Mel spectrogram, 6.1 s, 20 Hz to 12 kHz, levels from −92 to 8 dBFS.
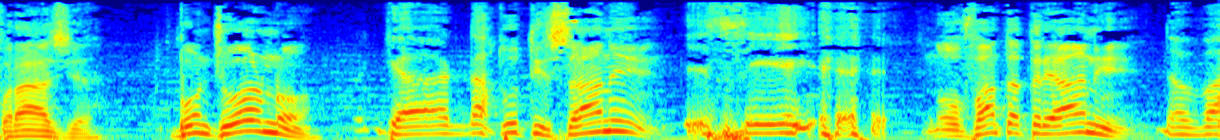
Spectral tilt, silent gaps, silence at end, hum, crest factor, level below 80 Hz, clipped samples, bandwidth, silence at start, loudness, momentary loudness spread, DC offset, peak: -5 dB/octave; none; 0 s; none; 14 dB; -32 dBFS; under 0.1%; 11.5 kHz; 0 s; -14 LUFS; 10 LU; under 0.1%; -2 dBFS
